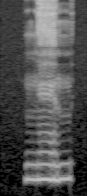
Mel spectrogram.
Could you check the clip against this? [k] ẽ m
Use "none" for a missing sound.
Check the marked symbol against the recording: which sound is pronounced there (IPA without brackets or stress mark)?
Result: ŋ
